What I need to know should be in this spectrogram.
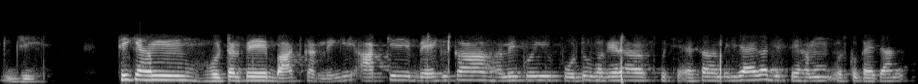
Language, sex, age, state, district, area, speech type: Hindi, male, 18-30, Madhya Pradesh, Bhopal, urban, conversation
